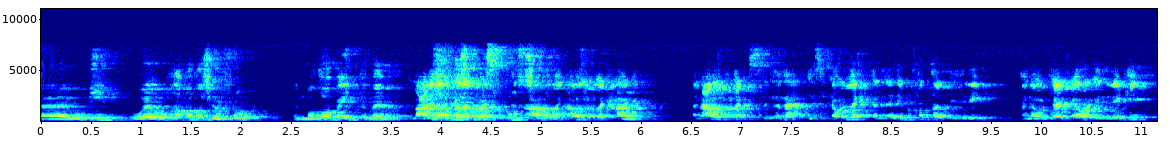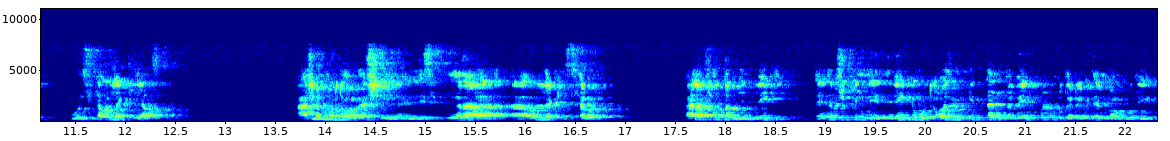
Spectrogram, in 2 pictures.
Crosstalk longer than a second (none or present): present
